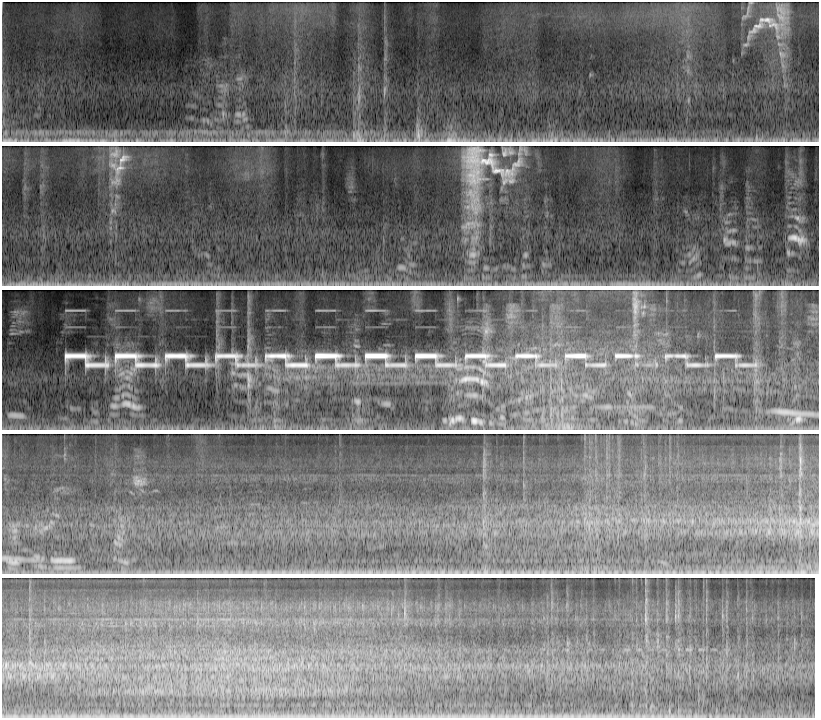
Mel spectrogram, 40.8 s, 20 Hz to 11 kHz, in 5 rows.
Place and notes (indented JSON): {
  "title": "Quiet Train in Suffolk, UK",
  "date": "2022-02-08 13:40:00",
  "description": "Another experiment with long recordings. This one is a local train ride in real time through sleepy Suffolk from Woodbridge to Saxmundham. There are voices, announcements and train sounds ending with passengers leaving the train and suitcases being trundled along the pavement in Saxmundham.\nRecorded with a MixPre 6 II and two Sennheiser MKH 8020s in a rucksack.",
  "latitude": "52.09",
  "longitude": "1.32",
  "altitude": "2",
  "timezone": "Europe/London"
}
